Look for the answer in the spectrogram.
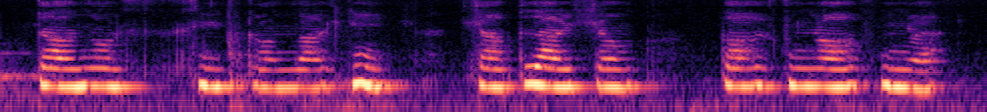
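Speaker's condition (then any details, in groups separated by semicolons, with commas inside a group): Cerebral palsy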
